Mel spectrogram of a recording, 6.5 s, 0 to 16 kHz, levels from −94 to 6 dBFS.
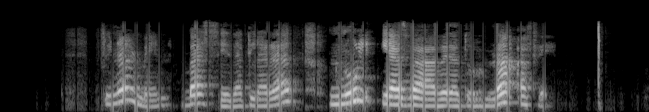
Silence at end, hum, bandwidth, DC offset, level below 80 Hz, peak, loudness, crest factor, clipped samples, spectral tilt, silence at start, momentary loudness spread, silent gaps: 1.05 s; none; 7.8 kHz; under 0.1%; -60 dBFS; -4 dBFS; -23 LUFS; 20 dB; under 0.1%; -4 dB/octave; 1.05 s; 16 LU; none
